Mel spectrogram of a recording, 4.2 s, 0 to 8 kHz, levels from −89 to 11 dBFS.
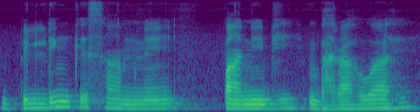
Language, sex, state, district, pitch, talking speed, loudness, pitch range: Hindi, male, Uttar Pradesh, Lucknow, 115 Hz, 115 wpm, -23 LUFS, 110-120 Hz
